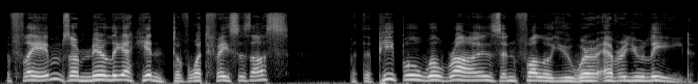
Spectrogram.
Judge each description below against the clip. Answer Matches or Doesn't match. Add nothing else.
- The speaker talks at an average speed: Matches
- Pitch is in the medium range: Matches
